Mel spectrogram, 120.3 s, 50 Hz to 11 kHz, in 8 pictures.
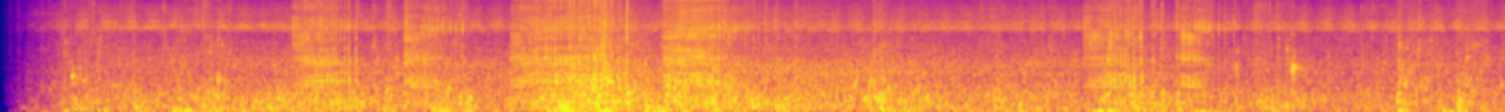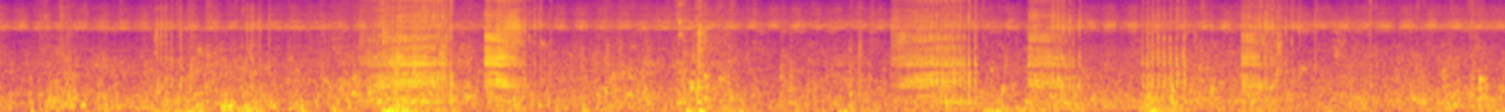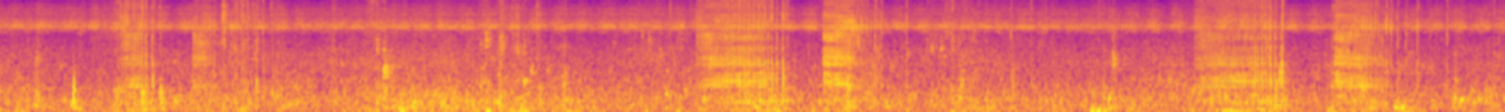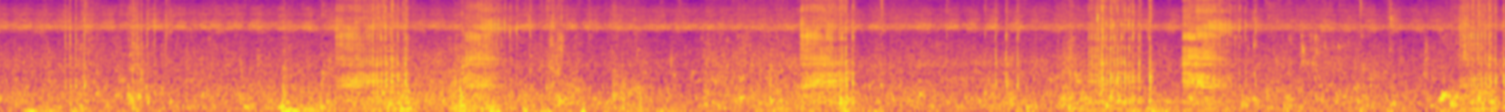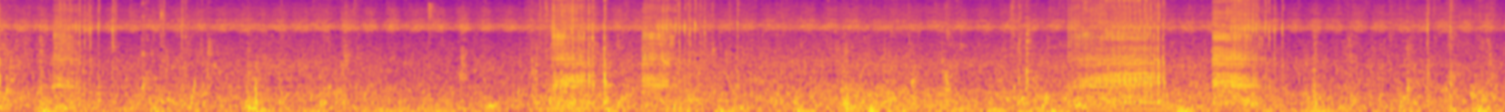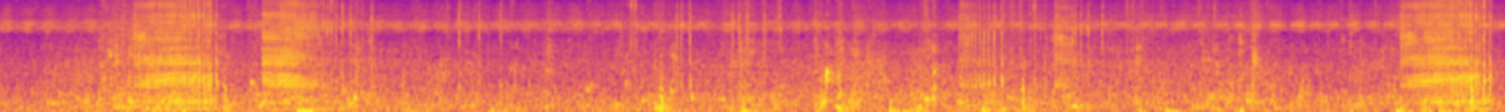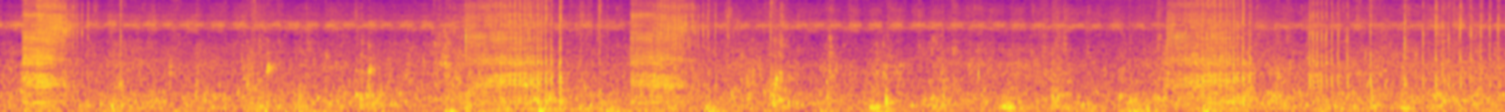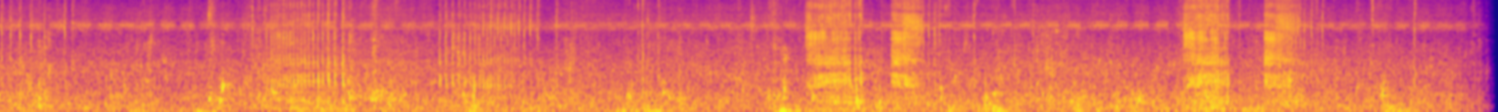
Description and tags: Ambience Sea Boat Night Ropes 1
rope squeaks on boat
Ambience, Boat, Night, Ropes, Sea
